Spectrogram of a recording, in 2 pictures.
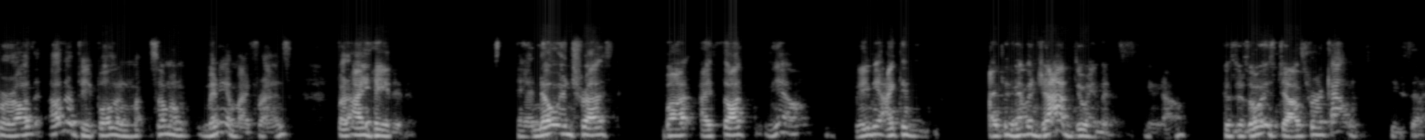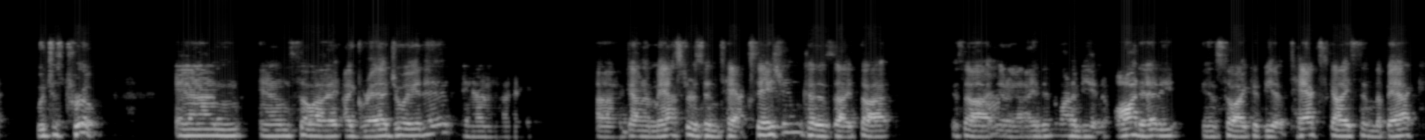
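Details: Stuttering in an adult man who was once a severe stutterer, unable even to read aloud alone; he improved greatly through work and practice but still stuttered in later jobs.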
